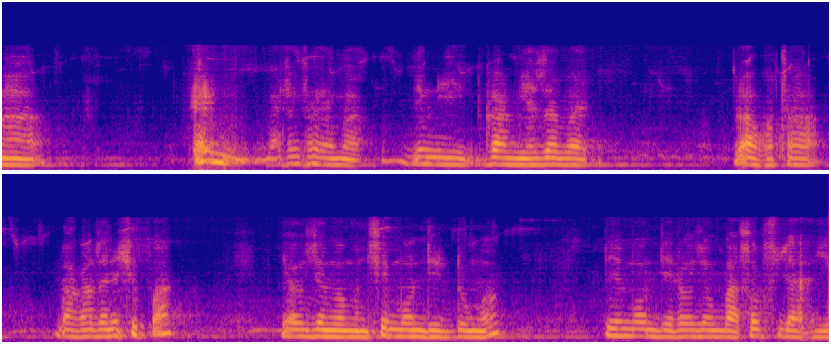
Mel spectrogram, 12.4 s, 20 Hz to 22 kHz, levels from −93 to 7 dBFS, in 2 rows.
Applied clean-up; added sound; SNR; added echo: neural separator model SepFormer DNS4.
